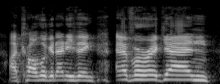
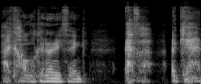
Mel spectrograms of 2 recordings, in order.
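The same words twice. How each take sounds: First: The line is spoken in a normal voice. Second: The line is spoken in a whisper.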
